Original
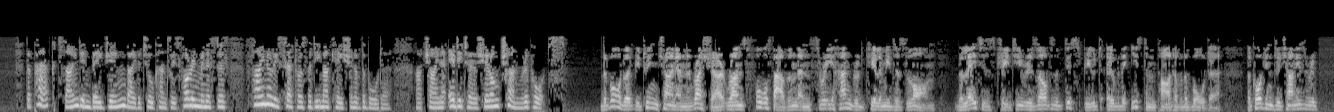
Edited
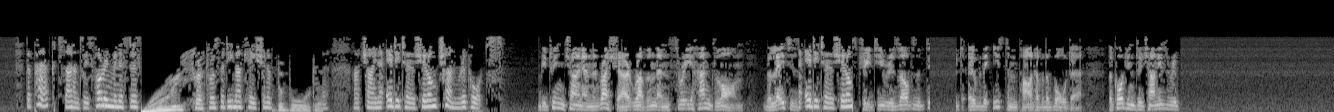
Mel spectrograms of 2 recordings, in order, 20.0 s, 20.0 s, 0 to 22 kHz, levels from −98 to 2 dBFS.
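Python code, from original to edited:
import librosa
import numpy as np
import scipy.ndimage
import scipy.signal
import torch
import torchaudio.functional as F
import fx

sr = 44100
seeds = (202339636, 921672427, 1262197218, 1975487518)

y = fx.edit(x, sr, fx.cut(start_s=1.08, length_s=1.31),
    fx.tape_start(start_s=3.43, length_s=1.18),
    fx.speed_span(start_s=5.39, length_s=0.39, speed=0.51),
    fx.duplicate(start_s=6.64, length_s=0.8, to_s=14.86),
    fx.cut(start_s=9.05, length_s=0.47),
    fx.cut(start_s=11.02, length_s=0.71),
    fx.cut(start_s=12.81, length_s=0.76),
    fx.room_tone_fill(start_s=16.02, length_s=0.4), tone=tone)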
